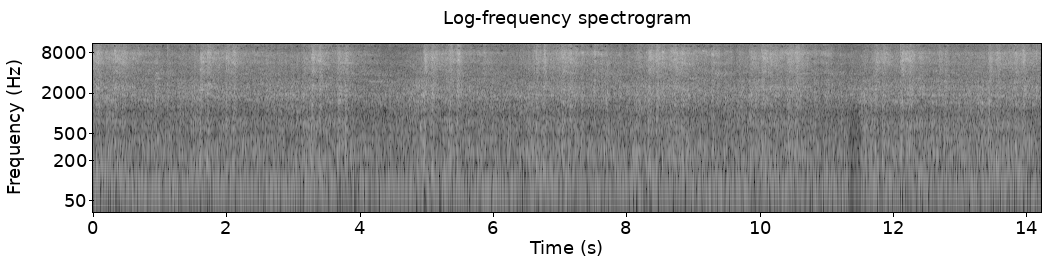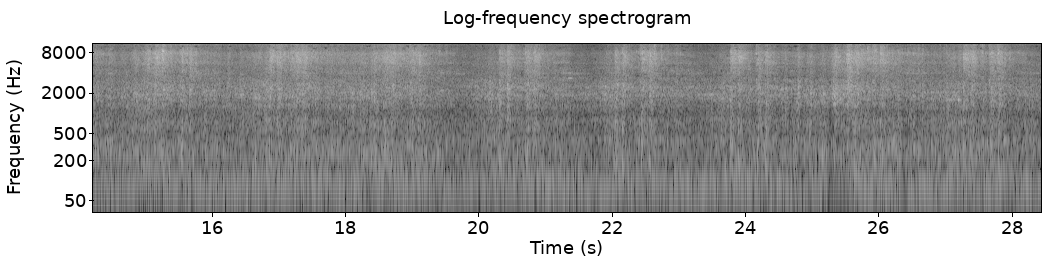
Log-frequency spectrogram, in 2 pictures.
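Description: Norfolk Southern garbage train's blue high-sided trash gondolas rolling past close by: a loud, steady rumble of steel wheels on rail, with repeated clicks as the wheels pass over the rail joints.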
